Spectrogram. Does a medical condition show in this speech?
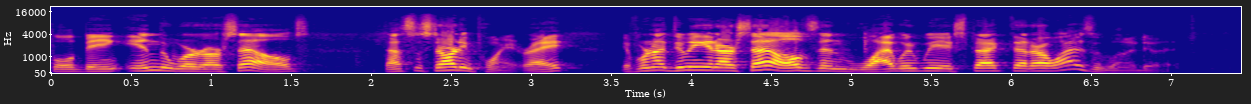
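No.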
